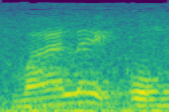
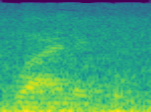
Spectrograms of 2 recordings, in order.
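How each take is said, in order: First: The word begins with an m sound. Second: The word begins with a w sound. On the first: The speaker calls it wrong. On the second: The speaker calls it right.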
